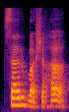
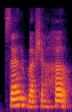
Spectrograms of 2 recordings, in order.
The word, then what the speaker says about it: सर्वशः: ानी च पावना च सर्वशः सर्वशः सर्वशः देयर इज़ अ विसर्ग हियर युधिष्ठिर युधिष्ठिर ध महाप्राण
